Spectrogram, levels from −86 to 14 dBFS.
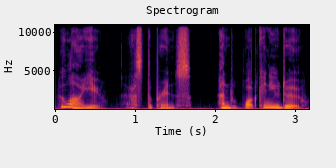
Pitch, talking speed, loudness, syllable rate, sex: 235 Hz, 205 wpm, -20 LUFS, 5.8 syllables/s, female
